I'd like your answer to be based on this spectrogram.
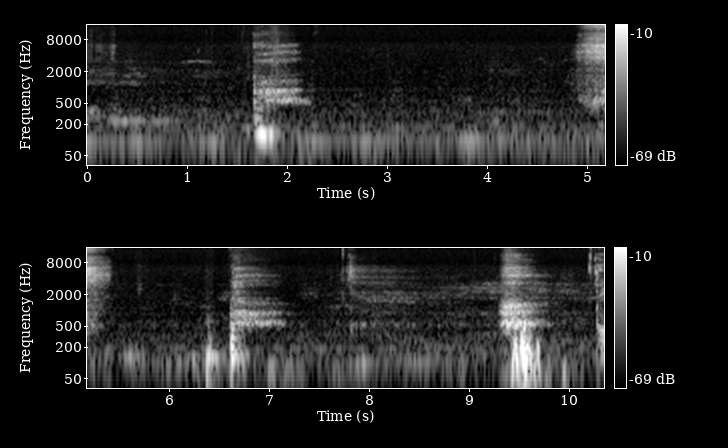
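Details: Four harsh, forceful sneezes, some with a sharp intake of breath beforehand, over quiet room noise, from a sick nonbinary person (he/they) who is having very harsh sneezes and some coughing.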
